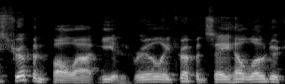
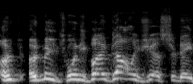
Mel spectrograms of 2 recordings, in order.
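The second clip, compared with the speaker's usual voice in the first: loud, puffed-up, boastful showing off; 9 semitones higher, 4 dB louder than usual. Mocking a listener's boasts about money: imitating someone bragging. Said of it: "you brag on".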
